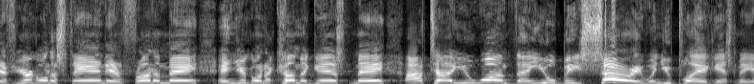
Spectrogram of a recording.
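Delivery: loud taunting yell at an opponent; trash-talk shout. Retold or imitated. Player taunting a rival on the field, loud shout. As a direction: bark the threat across the line. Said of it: "And I remember saying".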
